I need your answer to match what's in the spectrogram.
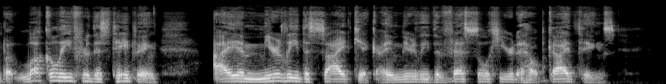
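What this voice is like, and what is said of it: Strained voice, losing his voice. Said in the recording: “I'm losing my voice, as you can hear”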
